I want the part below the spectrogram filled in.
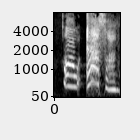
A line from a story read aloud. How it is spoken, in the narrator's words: cried both the children, almost as much frightened as they were glad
